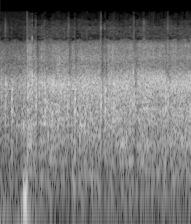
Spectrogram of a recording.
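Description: A steady burst of crowd applause plays as a sound effect on a Knicks basketball podcast, dense, loud clapping that stays even throughout the whole two seconds with no talk over it.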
